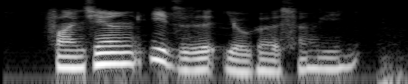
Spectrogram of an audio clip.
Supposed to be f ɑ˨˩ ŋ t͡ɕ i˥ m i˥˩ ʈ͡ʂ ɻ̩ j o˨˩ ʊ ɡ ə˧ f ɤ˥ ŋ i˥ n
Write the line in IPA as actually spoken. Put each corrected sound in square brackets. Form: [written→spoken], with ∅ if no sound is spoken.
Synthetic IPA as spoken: f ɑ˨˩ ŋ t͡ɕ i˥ [m→ŋ] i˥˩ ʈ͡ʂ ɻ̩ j o˨˩ ʊ ɡ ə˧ [f→ʂ] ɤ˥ ŋ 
